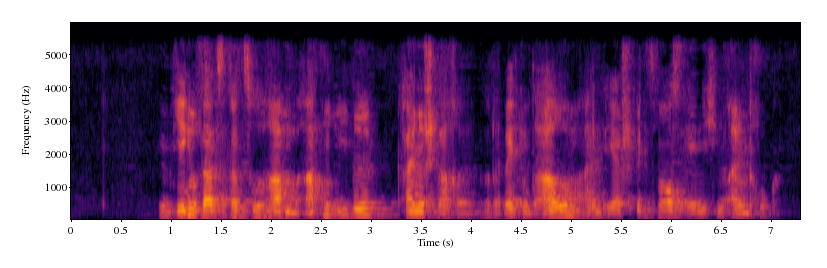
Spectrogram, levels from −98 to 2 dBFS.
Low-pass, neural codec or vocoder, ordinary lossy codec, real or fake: 5.4 kHz; codec, 44.1 kHz, 3.4 kbps, Pupu-Codec; none; fake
